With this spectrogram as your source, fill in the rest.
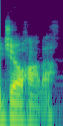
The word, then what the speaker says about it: Johanna: you know nonetheless it it should be a j sound when it's a French version of Johanna rather than a y sound for a German so it would be Johanna and quite likely shortened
